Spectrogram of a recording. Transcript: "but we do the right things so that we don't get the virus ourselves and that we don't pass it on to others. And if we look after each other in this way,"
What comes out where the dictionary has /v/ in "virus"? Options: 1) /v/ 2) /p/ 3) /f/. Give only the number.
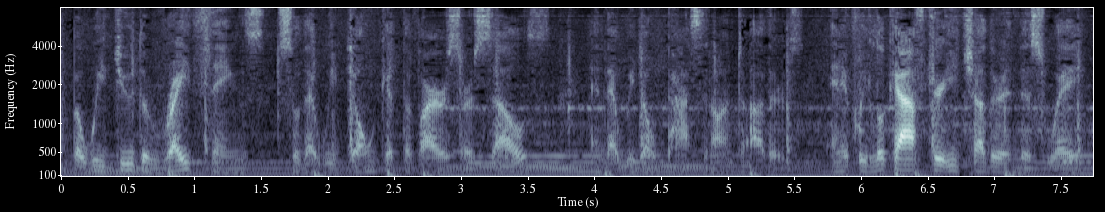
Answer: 1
